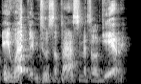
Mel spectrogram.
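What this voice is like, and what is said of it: Poor imitation of another person's voice. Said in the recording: “That was an awful impression”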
